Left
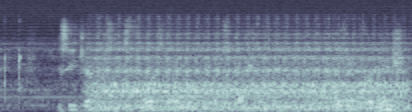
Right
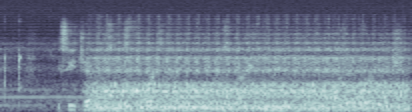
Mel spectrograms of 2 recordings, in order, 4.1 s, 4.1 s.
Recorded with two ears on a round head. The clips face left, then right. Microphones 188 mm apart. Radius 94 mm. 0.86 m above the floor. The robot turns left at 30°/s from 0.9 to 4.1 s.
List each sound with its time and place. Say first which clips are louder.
0.6 s a man speaking: right 3 dB; 165° right, 1.4 m; by 4.1 s 100° left, 1.4 m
